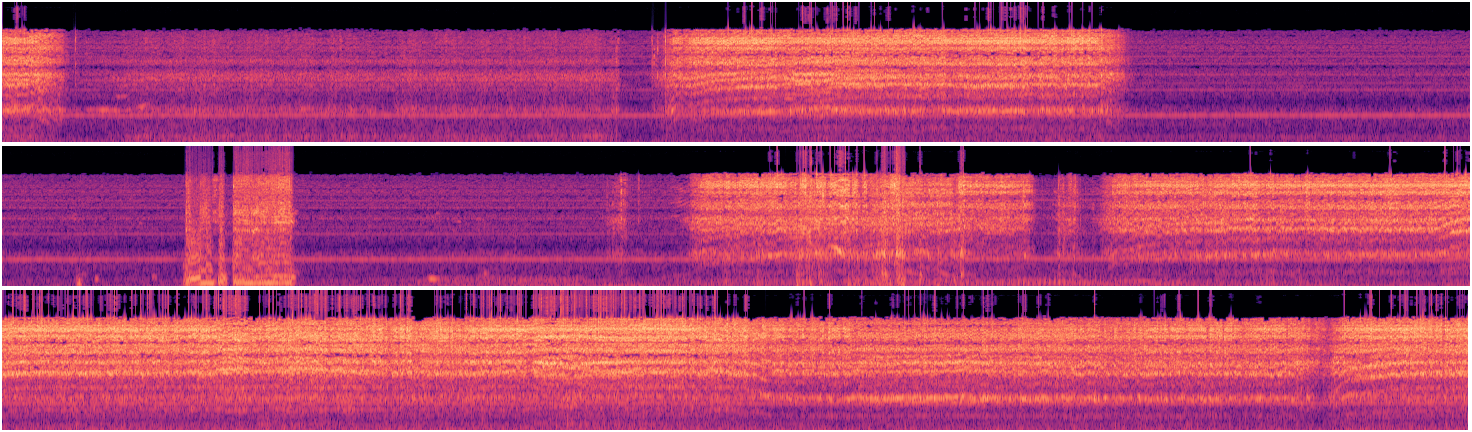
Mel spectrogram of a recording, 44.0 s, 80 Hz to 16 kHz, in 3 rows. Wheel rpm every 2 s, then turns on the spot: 30, 30, 30, 80, 110, 70, 0, 0, 0, 0, 20, 100, 70, 110, 130, 160, 160, 160, 140, 110, 110, 120.
0-6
